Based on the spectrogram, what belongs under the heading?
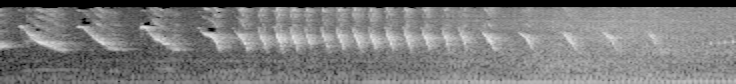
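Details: Singing canary, said to be learning head-shaking, delivers a run of fast descending whistled notes that flow into a rapid, even trill, over a constant low droning hum.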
